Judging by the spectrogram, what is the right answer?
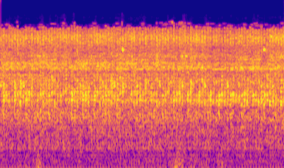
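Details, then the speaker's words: VW Jetta diesel-converted van with a mechanical injector pump, high kilometers, just started; cold idle with loud steady clatter, even beat, no misses; running normally, just noisy while cold. "perfect they sure are noisy when you're cold"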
